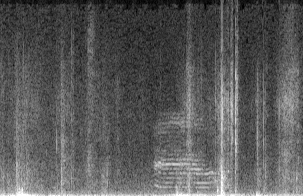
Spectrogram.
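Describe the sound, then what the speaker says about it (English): A house cat meows a few times, soft and fairly close, its calls standing out over a quiet room. "We'll see if Katie Cat will come talk to you again."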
